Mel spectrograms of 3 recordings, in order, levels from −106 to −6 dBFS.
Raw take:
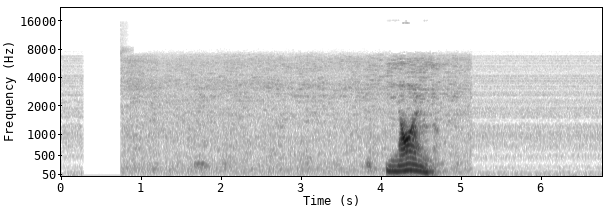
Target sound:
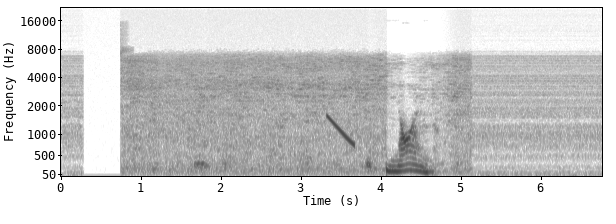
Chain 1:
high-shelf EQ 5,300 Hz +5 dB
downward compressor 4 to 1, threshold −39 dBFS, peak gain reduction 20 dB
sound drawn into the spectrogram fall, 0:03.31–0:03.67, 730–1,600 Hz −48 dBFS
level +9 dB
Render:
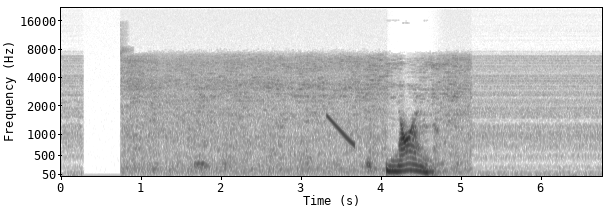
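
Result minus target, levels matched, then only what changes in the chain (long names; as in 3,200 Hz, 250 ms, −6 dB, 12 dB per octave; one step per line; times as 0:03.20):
downward compressor: peak gain reduction −8 dB
change: downward compressor 4 to 1, threshold −49.5 dBFS, peak gain reduction 28 dB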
